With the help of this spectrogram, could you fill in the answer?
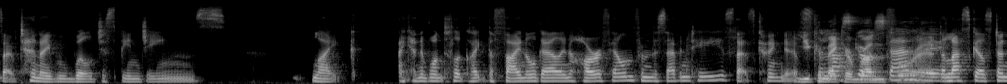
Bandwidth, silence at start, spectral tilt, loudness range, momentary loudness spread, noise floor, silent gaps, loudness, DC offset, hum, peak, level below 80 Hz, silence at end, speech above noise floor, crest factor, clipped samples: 16.5 kHz; 0 s; -5 dB/octave; 9 LU; 13 LU; -65 dBFS; none; -26 LUFS; under 0.1%; none; -4 dBFS; -68 dBFS; 0 s; 39 dB; 24 dB; under 0.1%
